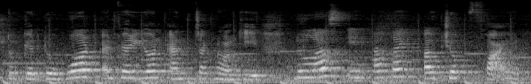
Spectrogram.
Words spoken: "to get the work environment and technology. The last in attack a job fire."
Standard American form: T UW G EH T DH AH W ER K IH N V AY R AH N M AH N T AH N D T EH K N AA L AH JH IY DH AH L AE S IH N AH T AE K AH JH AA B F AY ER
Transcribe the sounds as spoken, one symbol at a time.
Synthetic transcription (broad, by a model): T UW G EH T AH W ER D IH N F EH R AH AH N AH N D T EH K N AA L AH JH IY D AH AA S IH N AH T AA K AH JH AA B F AY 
